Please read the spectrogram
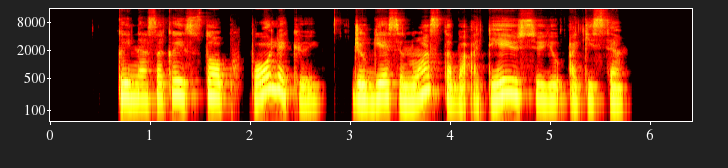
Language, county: Lithuanian, Panevėžys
